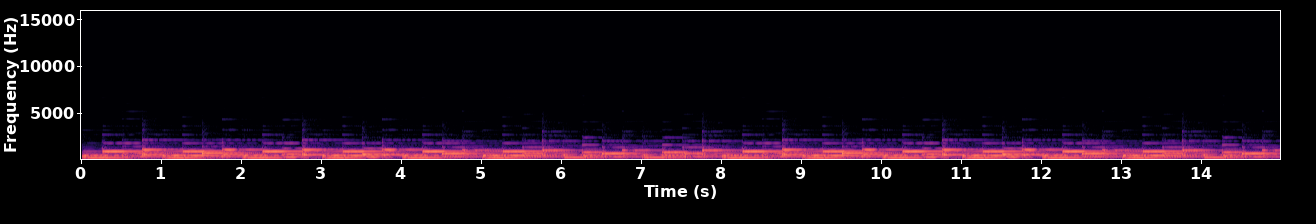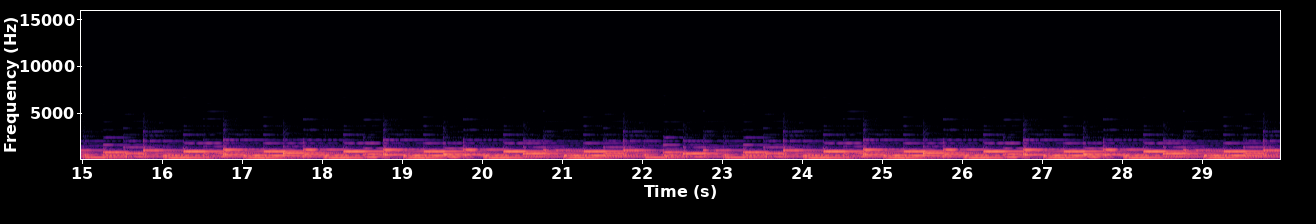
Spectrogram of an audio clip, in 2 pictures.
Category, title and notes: Music > Solo instrument
Piano loops 194 octave short loop 120 bpm
120, 120bpm, free, music, piano, pianomusic, reverb, samples, simple, simplesamples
